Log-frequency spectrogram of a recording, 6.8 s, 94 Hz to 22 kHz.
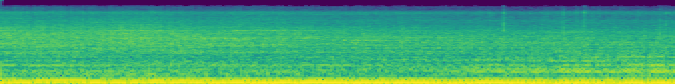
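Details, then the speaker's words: Ford Mustang (Fox body) turbo 363 stroker, turbo kit about 20 years old fitted last year, after fixing a long-standing tick; cold start, steady smooth low idle rumble with no ticking between firing pulses; normal cold start idle. "definitely fix the issue that we had that turbo Kit's probably 20 years old just got put on last year definitely definitely nice I don't hear any tick whatsoever perfect"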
